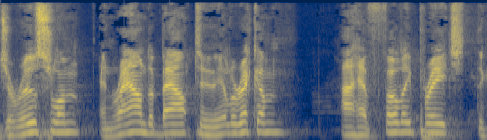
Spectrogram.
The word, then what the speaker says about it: Illyricum: Illyricum. Say with me, Illyricum. And that's a way to pronounce that.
